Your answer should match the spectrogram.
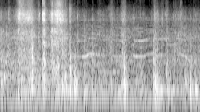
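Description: A box cutter slitting the packing tape on a cardboard box and the flaps being pulled open, with two short bursts of tearing in the first second and a half, over background music.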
